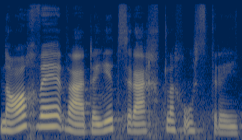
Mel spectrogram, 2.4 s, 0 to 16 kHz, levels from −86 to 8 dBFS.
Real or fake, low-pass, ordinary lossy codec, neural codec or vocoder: fake; 14.4 kHz; none; autoencoder, 48 kHz, 32 numbers a frame, DAC-VAE, trained on Japanese speech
